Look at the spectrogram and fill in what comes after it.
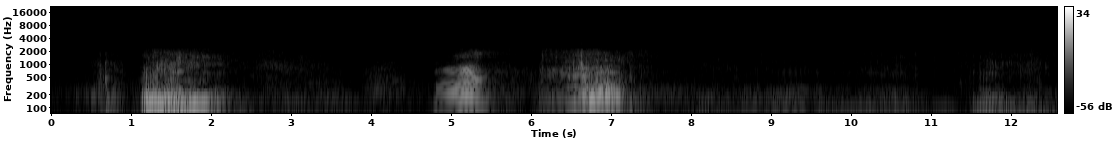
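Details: Two or more Boston Terriers, including a mother, mouth-wrestling over a ball; a series of guttural growls, some rising into tonal snarling whines, come in bursts a few seconds apart with low rumbling between.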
